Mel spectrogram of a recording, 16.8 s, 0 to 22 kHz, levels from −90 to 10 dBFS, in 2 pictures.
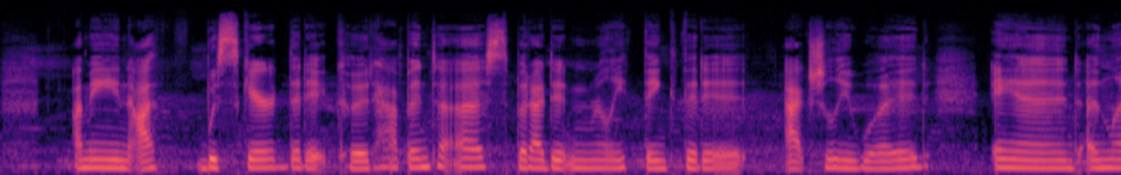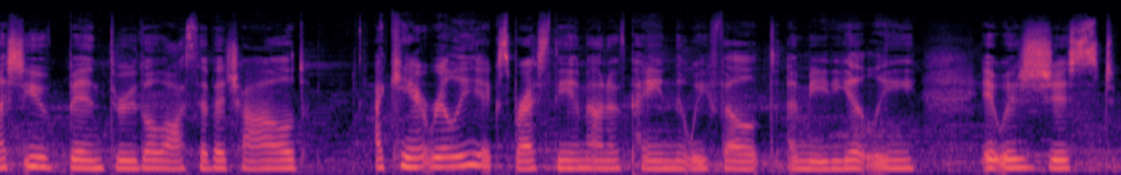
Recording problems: chatter from many people; faint; throughout; 20 dB below the speech

